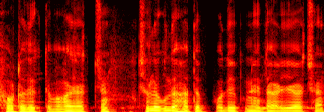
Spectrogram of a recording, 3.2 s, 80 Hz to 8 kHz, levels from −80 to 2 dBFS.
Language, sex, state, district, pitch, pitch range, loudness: Bengali, male, West Bengal, Paschim Medinipur, 105 Hz, 100-115 Hz, -19 LUFS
